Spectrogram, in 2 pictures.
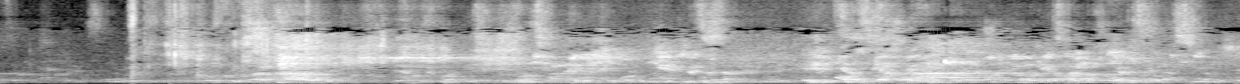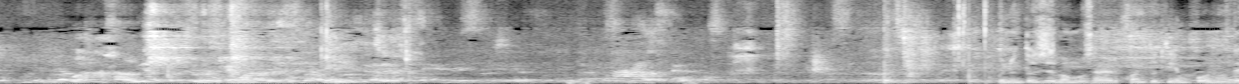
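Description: Several people talk in an echoing hall.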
